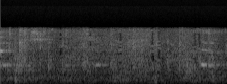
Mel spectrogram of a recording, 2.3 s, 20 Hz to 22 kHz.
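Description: Faint, scattered clicking and ticking from a 1953 Massey-Harris Pony tractor's drivetrain as the jacked-up rear wheel is turned by hand in gear, turning the engine over; the engine is free, not seized.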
